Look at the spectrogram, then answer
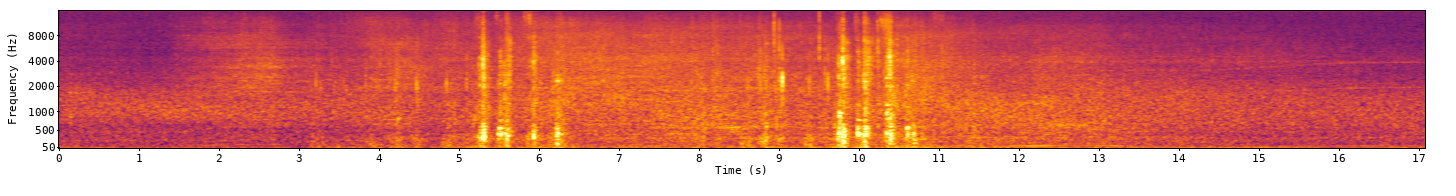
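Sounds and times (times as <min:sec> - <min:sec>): tyres rumbling: 0:01.4 - 0:14.3
tyres thudding over rails: 0:03.0 - 0:12.6.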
